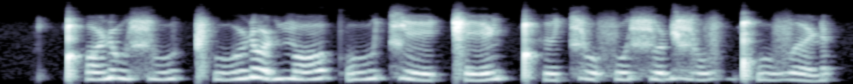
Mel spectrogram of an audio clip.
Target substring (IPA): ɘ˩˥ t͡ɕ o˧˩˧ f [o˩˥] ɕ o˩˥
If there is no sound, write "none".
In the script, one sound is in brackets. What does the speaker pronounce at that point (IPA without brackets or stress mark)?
o˩˥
